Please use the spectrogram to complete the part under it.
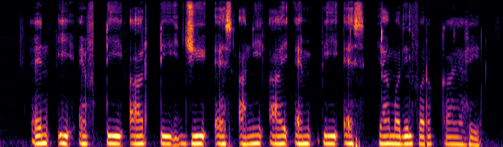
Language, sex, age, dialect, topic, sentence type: Marathi, male, 18-24, Standard Marathi, banking, question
